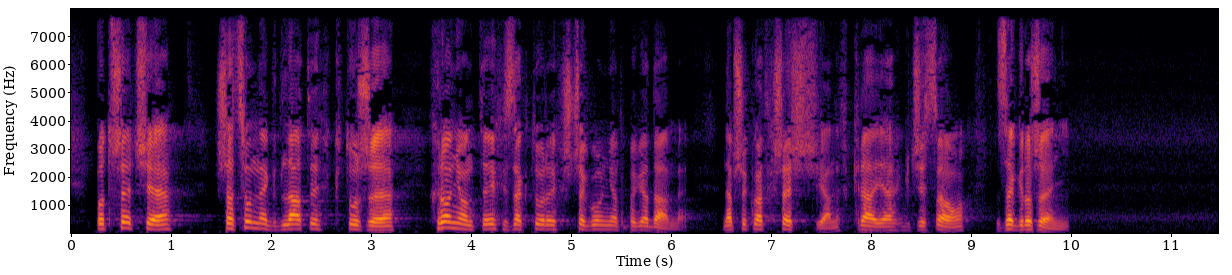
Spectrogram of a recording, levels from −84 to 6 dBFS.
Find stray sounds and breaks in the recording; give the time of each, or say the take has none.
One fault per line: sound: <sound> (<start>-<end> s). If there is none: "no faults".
no faults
